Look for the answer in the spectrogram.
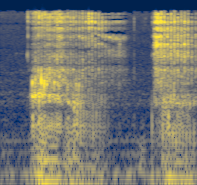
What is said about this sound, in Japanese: あと、猫がこう甘えてる時っていうので、クルーって喉を鳴らすのがあるんですよ。これを通称僕はゴロゴロって呼んでるんですけど猫はね甘えると喉を鳴らすんですよ本当に今みたいなオートバイのエンジン音みたいな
